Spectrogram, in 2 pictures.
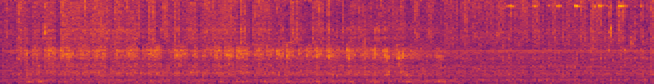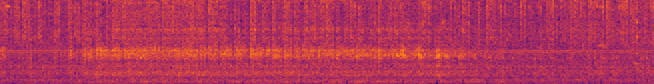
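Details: Homemade lathe after fitting new headstock bearings and spindle, turning round stock at normal speed: even steady spindle whir, no knock or grind, faint ringing; bearings healthy. Normal running.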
